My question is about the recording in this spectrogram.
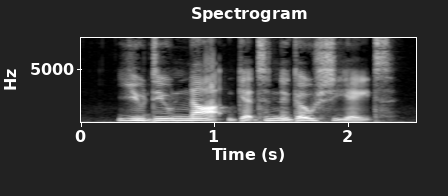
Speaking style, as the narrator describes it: Armsmaster roared

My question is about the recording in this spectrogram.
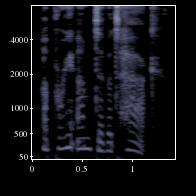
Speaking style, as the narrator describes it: Narwhal said, her voice quiet

